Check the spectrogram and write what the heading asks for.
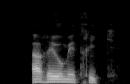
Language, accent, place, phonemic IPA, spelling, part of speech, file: French, France, Lyon, /a.ʁe.ɔ.me.tʁik/, aréométrique, adjective, LL-Q150 (fra)-aréométrique.wav
- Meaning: areometric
